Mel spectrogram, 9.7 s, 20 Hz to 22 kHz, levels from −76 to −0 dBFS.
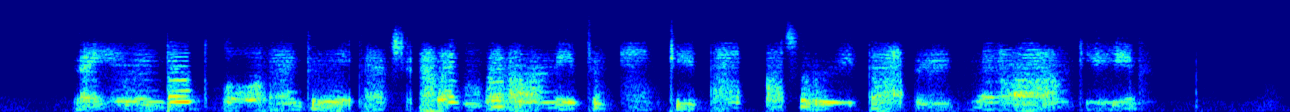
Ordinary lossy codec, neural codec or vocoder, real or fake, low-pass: MP3, 64 kbps; codec, 44.1 kHz, 0.9 kbps, DAC; fake; 19.8 kHz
